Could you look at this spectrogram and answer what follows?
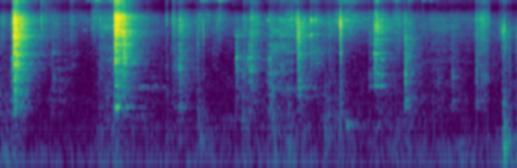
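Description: Handling noise around a ceiling access hatch: two loud sharp knocks, one right at the start and one under two seconds in, then a run of lighter clicks, rattles and knocks.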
